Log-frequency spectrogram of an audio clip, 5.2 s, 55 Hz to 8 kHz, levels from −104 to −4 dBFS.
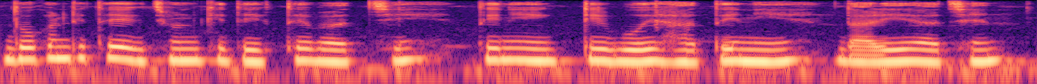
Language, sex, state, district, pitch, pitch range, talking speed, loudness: Bengali, female, West Bengal, Cooch Behar, 220 Hz, 210-230 Hz, 125 wpm, -15 LUFS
